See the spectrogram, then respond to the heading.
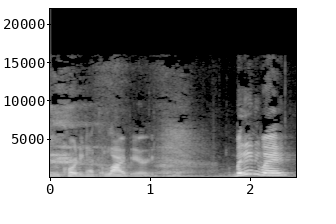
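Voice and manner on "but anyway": high, giggly restart; laughing it off. Real, not acted. Laughs at own outburst.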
